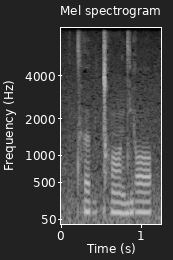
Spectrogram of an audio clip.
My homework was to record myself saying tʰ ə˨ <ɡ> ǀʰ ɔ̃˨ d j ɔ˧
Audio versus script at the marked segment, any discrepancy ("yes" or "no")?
no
